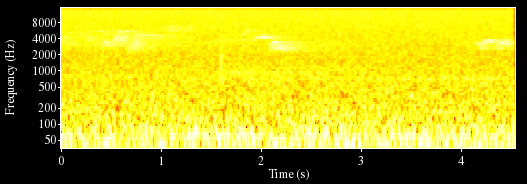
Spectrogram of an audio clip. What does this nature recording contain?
Ovenbird, Black-throated Green Warbler, Red-eyed Vireo, Eastern Wood-Pewee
